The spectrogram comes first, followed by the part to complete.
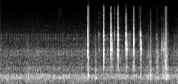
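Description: Wind and road noise rushing over a bicycle-mounted camera's microphone while riding. About a second in comes a quick run of about eight sharp clicks, roughly ten a second, with one more near the end.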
